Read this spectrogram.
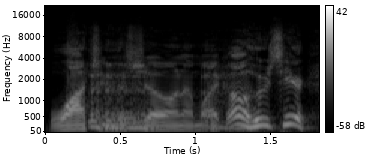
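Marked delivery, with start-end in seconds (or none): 1.2-1.8 high, jumpy query; startled question. Retold or imitated. Sped-up worker told of a visitor, startled. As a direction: pitch it up, caught off guard.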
